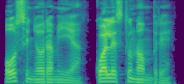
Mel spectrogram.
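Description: A man's voice: low-pitched, expressive, a little slow, smooth, dry recording, studio quality. A man voicing a patient, courteous older merchant who bargains in a coaxing tone in a read-aloud tale. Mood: polite, coaxing.

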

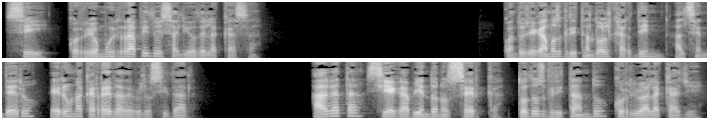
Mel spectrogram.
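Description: At a moderate pace, a man with a mid-range voice narrates an audiobook in a steady, dramatic storytelling style. The recording is dry and studio quality.

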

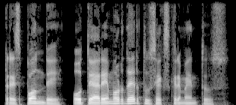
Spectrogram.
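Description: A man's voice: fairly low pitch, lively intonation, measured pace, no room sound, clean studio sound. A man voicing a stern, commanding efrit spirit. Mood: threatening.

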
